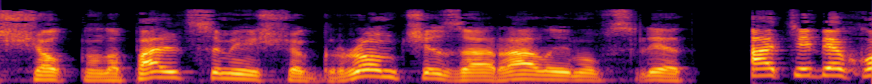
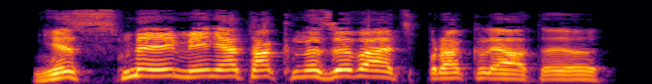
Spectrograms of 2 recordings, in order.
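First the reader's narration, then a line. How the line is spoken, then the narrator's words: Shouting back. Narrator (Russian): крикнул Дориан в ответ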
